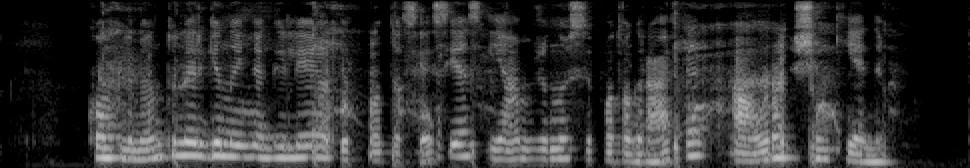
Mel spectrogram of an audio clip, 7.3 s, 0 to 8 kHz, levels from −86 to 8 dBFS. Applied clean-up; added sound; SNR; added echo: neural mask model RNNoise.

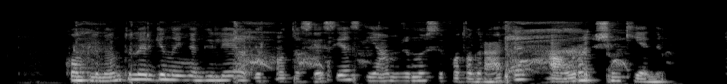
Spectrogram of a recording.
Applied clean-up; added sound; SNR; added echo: classical method Wiener filter.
